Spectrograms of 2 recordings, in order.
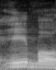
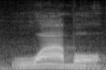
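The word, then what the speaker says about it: Ybor: was in Westhampton in ebo City as many people come here from out of town they thought they should pronounce it as Weibull mm-hmm yeah well those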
